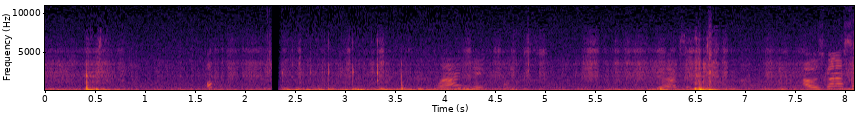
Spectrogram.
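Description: Low, muffled bumps and rumble on a body-worn action camera's microphone as the angler handles his baitcasting reel, with two heavier thumps about half a second in and again near the end, and faint voices in the background.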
